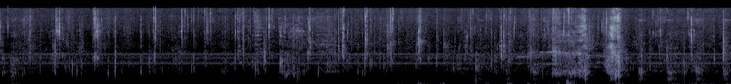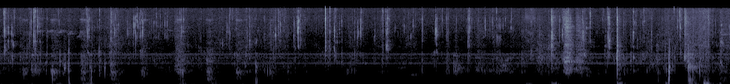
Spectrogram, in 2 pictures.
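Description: Quiet close-up eating sounds: chewing mouthfuls of rice and fish curry eaten by hand, with many small clicks, a little louder about eleven seconds in and again near the end.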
